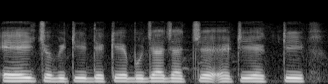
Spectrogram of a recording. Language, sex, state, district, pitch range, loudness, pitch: Bengali, male, Assam, Hailakandi, 140-150 Hz, -14 LUFS, 145 Hz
